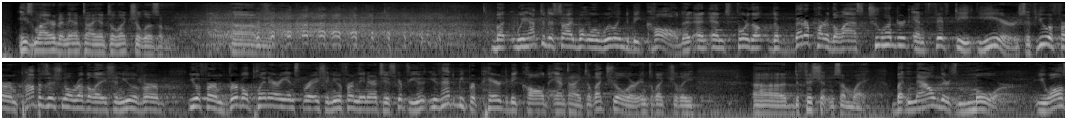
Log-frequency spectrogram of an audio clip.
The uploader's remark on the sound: from the Shepherds' Conference - Inerrancy Summit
